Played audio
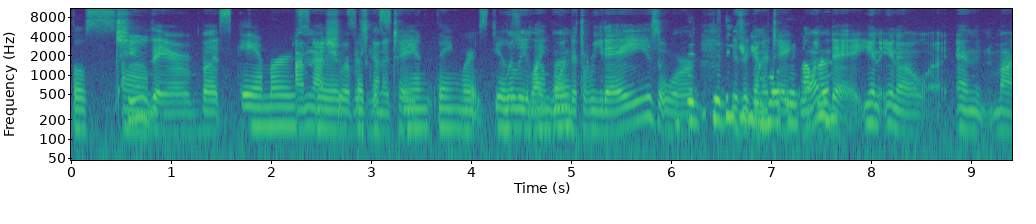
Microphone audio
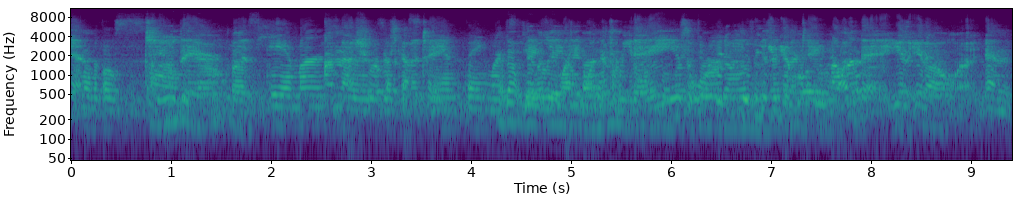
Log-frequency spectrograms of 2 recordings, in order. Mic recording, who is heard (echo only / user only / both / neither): both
